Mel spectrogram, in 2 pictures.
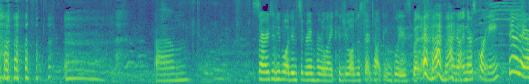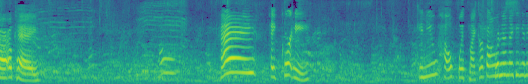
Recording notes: LIVE at Postpartum Support International’s Climb Out. Coming to you LIVE from Postpartum Support International’s Climb Out of the Darkness event in Kansas City, MO. We had a bit of a tech issue up top. Did I mention we were LIVE?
